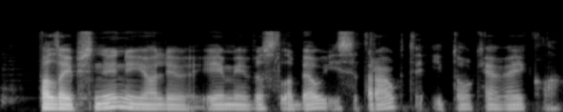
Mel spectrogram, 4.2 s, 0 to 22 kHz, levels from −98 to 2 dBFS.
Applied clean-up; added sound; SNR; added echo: neural mask model DeepFilterNet 3.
